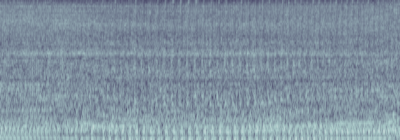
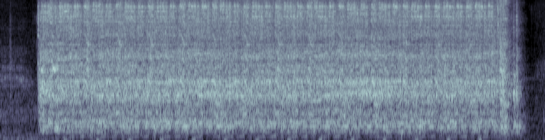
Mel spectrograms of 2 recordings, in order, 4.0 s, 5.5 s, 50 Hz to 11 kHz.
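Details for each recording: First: 1985 Honda ATC250ES Big Red three-wheeler, abandoned about 20 years with rodents, first start on starting fluid and fresh gas: steady, even single-cylinder thumping at a cold, choked idle, no knocks or misses; idle expected to come up. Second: 1985 Honda ATC250ES Big Red, abandoned 20 years and rodent-infested, on a jump pack with choke and starting fluid: the starter whirs about five seconds with an even quick beat but never catches.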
